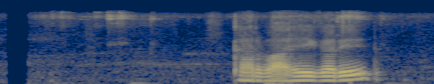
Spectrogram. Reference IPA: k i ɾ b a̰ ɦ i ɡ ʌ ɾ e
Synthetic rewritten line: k a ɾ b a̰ ɦ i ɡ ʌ ɾ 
